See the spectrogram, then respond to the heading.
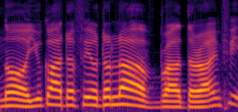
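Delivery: put-on high-pitched, slow, laid-on Jamaican accent. Retelling a comedy sketch's ending: Shane Gillis doing a Jamaican accent. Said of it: "Shane Gillis does a Jamaican accent".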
